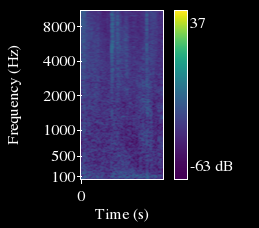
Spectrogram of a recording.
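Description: Organ guns fire grapeshot in Age of Empires III, a faint rapid series of muffled shots and thuds within busy battle noise.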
